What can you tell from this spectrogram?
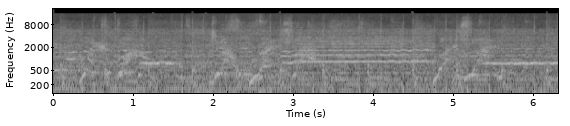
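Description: A festival crowd yells and cheers at a concert, a dense, steady roar of many voices with rising whoops and shouts breaking out above it, loud throughout with no lull.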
